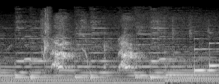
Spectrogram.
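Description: A small dog gives two short, high yips about three-quarters of a second apart, over background music.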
